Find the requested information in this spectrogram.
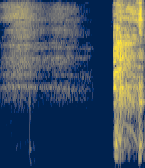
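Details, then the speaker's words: Adult who was sick about a week and a half earlier, has not recovered their voice and coughs a lot from dry air: a soft breathy intake, a pause, then one sharp, harsh dry cough without rattle. "I was never really able to recover my voice and I'm coughing a lot because of the dry air"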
